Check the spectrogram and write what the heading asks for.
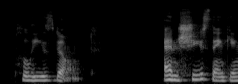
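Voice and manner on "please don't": put-on desperate begging, quieter. Retelling begging her mom not to call the police: retelling a desperate plea. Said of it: "I am begging her harder than I have ever begged".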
